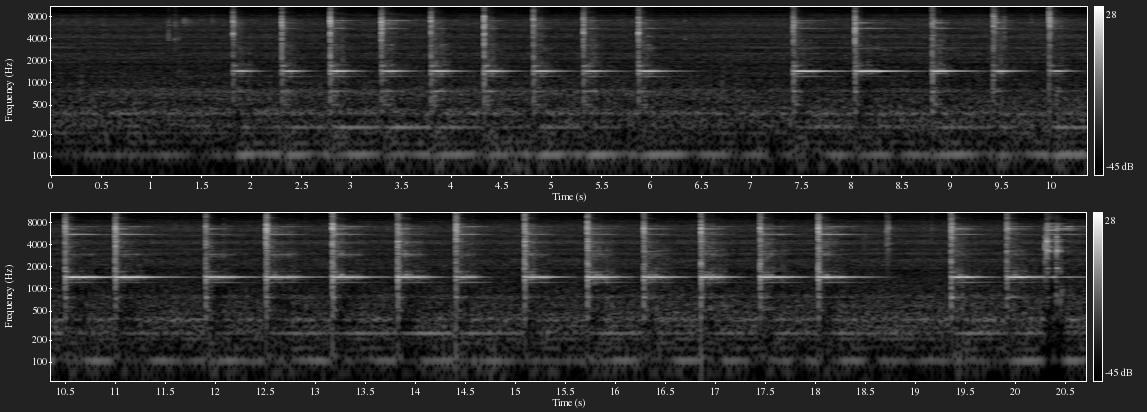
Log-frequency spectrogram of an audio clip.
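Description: Blacksmith's hand hammer striking the red-hot open end of an old steel wrench on an anvil, forging it into fork tines: sharp blows about two a second, each with a clear anvil ring. The blows start about two seconds in and come in runs, broken by two short pauses.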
